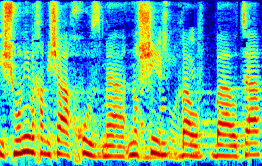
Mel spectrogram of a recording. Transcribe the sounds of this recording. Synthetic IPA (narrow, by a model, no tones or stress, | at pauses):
iʃmo̞nimveχamiʃaːχuzmeanoʃimbbaot͡saa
